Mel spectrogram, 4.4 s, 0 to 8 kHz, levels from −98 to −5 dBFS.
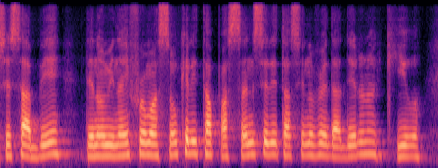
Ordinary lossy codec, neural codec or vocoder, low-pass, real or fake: none; codec, 24 kHz, 0.9 kbps, DualCodec; 7.2 kHz; fake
